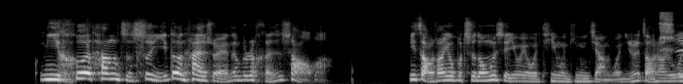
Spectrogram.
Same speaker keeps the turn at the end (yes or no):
no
